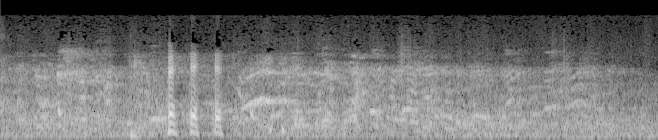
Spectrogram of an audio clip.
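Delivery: a long breathy laugh at his own story. Real, not acted. Preacher laughing at himself with the congregation, breathy laugh. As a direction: laugh it off, airy and unvoiced.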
